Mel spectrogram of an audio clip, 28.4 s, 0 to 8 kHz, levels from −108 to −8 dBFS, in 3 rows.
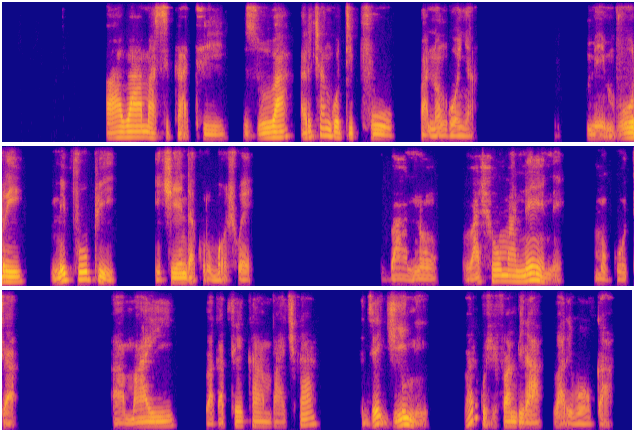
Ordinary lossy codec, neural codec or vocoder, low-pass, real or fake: Opus, 24 kbps; none; 7.2 kHz; real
